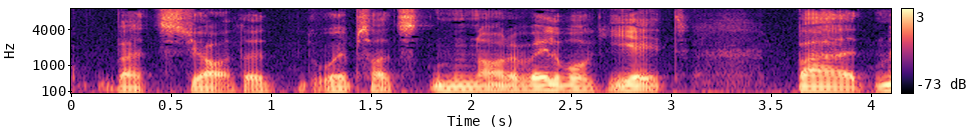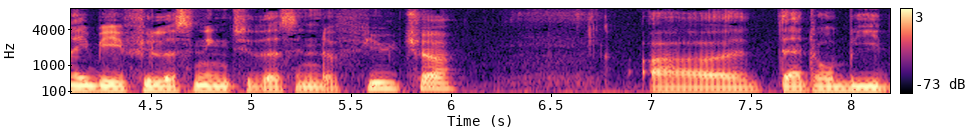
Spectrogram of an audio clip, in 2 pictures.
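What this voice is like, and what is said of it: Afrikaans accent. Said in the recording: “Excuse my accent, I'm Afrikaans actually.”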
